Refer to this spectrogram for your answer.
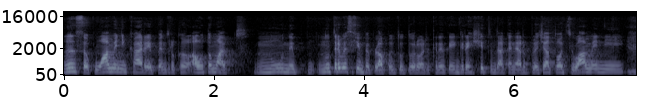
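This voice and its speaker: Speech comes at a moderate pace. The delivery stays monotone and flat. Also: woman, medium pitch for a woman. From Romania, Târgu Jiu. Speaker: physiotherapist and clinic owner. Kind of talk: interview.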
